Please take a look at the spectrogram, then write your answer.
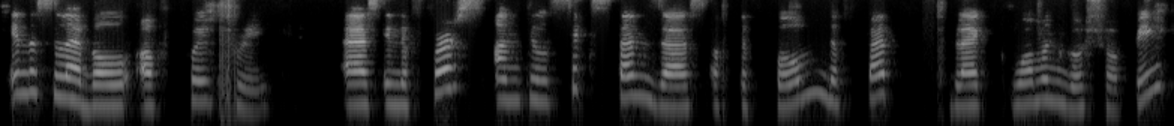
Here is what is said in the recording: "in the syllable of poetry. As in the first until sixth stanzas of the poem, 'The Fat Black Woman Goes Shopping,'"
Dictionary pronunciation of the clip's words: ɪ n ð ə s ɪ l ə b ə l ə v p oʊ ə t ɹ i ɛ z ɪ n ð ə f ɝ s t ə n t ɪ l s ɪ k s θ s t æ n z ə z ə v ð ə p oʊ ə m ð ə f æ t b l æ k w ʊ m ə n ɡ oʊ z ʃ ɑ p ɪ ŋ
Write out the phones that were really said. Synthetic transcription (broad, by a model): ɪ n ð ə s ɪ l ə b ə l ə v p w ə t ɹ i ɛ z ɪ n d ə f ɝ s t ə n t ɪ l s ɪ k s s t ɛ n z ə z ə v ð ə f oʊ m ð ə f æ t b l æ k w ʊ m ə n ɡ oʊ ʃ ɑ p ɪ ŋ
